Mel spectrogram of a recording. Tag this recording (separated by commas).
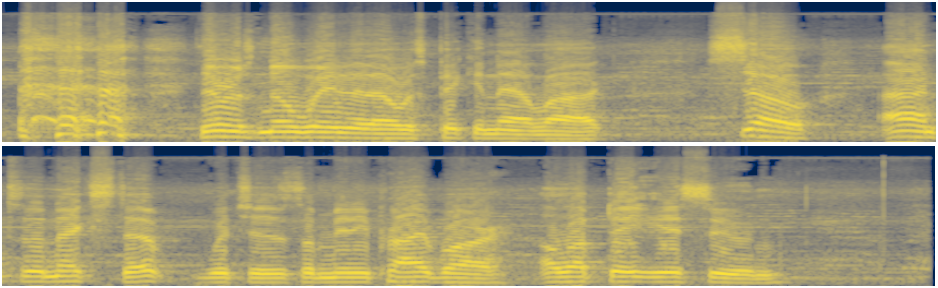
Music, Speech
